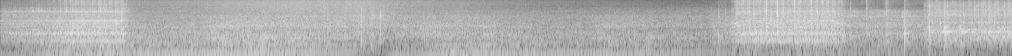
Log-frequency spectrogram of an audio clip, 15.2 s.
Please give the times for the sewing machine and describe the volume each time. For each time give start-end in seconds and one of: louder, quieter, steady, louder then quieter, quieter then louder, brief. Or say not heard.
0.0-1.9 brief
10.7-15.1 quieter then louder.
